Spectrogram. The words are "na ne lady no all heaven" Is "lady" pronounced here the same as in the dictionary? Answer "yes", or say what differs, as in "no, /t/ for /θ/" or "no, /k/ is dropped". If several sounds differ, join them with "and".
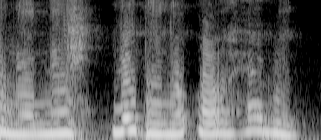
no, /n/ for /l/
